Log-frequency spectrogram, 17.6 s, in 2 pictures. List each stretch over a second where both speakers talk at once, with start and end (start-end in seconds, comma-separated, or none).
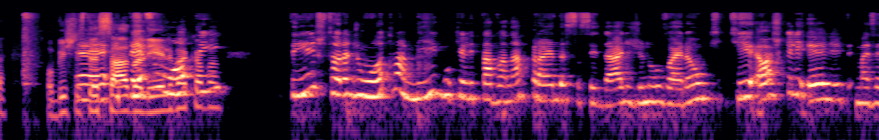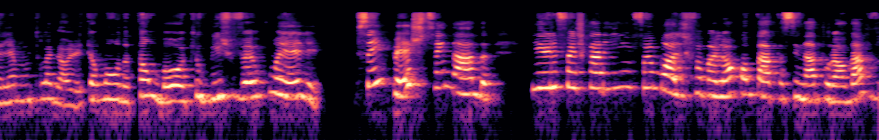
0.7-1.9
